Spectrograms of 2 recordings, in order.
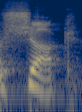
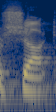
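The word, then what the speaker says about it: Shough: nine and two Tyler shuck it's a weird pronunciation for how the name is spelled but Tyler Shook at quarterback the Oregon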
